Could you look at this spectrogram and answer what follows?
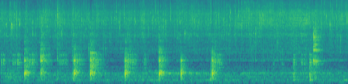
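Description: Sliced onion and garlic sizzling in olive oil in a Moulinex Cookeo multicooker bowl on its browning setting. Stirring strokes come about two a second for the first four seconds, then only now and then.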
